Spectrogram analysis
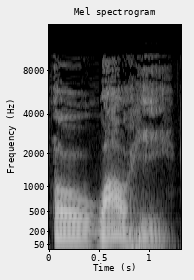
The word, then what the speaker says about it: O'ahu: him after this island o'ahu pronounced oh wow he the first gate he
